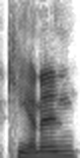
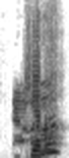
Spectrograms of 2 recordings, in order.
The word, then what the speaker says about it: Canna: The Cannon, or how do you say that? Canna, Canna.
